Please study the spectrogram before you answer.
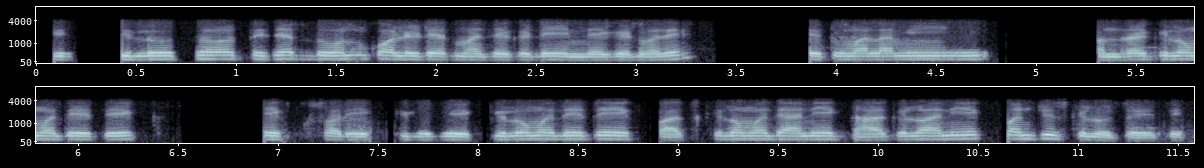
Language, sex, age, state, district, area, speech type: Marathi, male, 30-45, Maharashtra, Amravati, rural, conversation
